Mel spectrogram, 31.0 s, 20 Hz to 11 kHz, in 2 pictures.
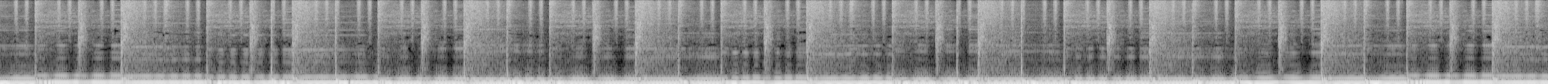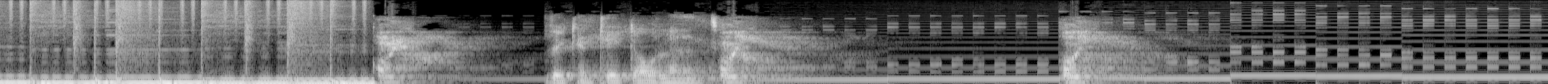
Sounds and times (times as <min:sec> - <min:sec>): Drum and bass: 0:00.0 - 0:19.6, 0:22.7 - 0:30.9
Hip hop music: 0:00.0 - 0:30.9
Speech: 0:19.2 - 0:19.9, 0:21.0 - 0:23.6, 0:26.1 - 0:27.0.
